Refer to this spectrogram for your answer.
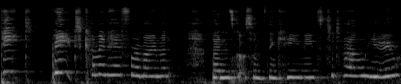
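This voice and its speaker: Squeaky and extremely high-pitched, a woman performs a put-on character voice at a moderate pace. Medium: read story. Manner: melodramatic.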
